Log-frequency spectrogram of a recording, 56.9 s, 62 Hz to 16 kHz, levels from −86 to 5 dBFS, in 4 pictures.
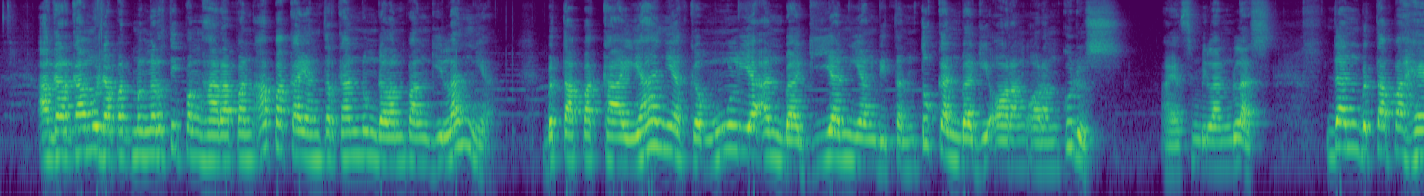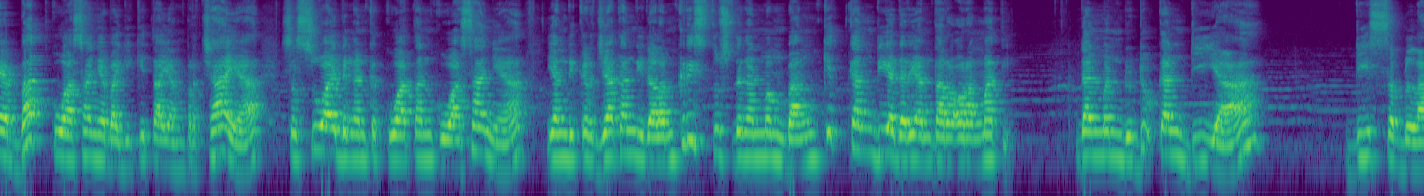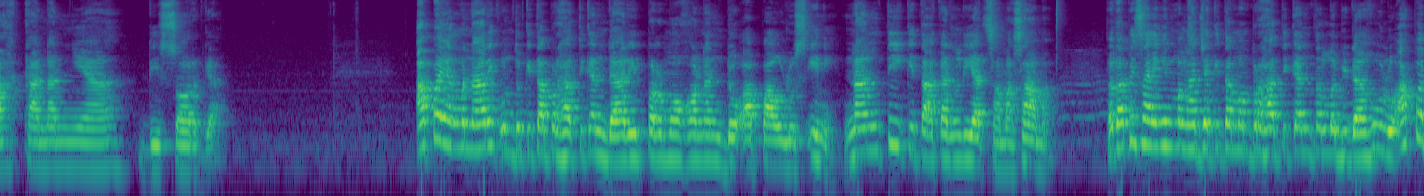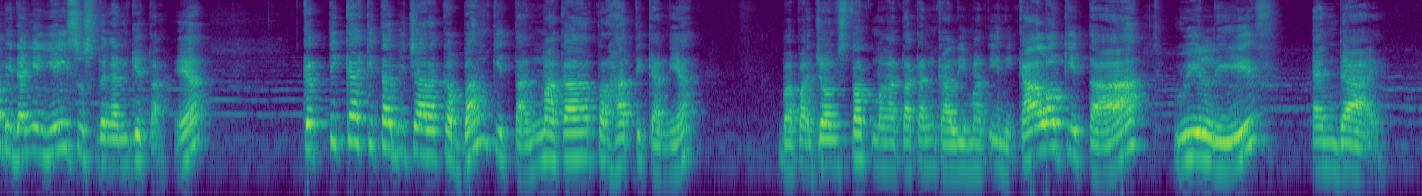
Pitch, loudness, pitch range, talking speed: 190 Hz, -18 LUFS, 165-235 Hz, 105 wpm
